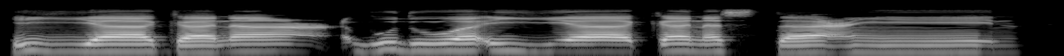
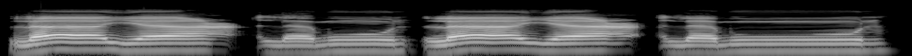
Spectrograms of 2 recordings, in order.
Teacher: Ya, jadi kita membaca ain itu dia bukan syiddah yang tertahan full, dia juga bukan rakhawa yang mengalir full. Ain ini ya tawassut. Ya, dia akan mengalir sebagian dan tertahan sebagian.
